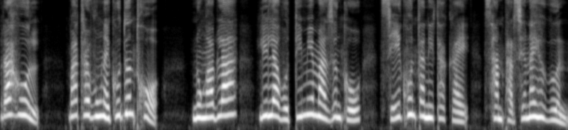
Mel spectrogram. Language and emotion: Bodo, fearful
